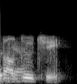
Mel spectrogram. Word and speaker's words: Baldacci: And I've been reading a lot more, and I've just discovered, not that he's wonderful, I like reading David Baldacci or how he pronounced it. Because Balducci.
